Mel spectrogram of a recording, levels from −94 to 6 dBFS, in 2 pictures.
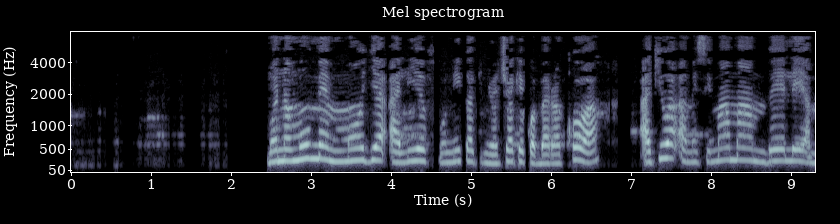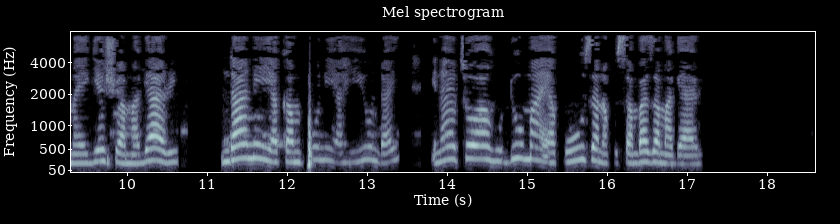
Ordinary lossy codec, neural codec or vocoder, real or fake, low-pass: MP3, 32 kbps; none; real; 7.2 kHz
